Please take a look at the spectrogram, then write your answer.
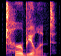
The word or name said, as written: turbulent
